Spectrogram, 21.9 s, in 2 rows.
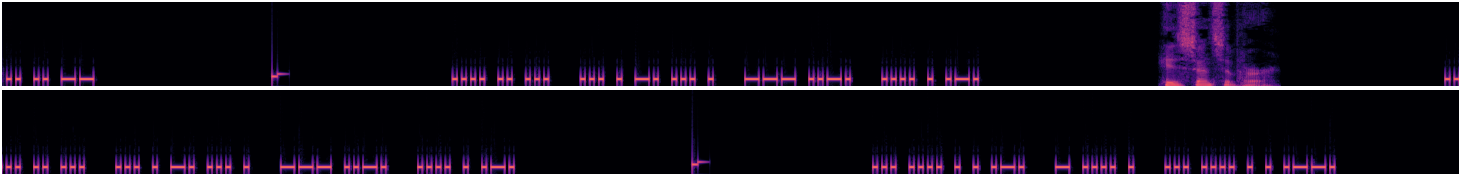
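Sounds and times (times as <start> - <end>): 
fast Morse code beeps at about 35 words per minute: 0.0 - 0.7, 3.4 - 7.4, 10.8 - 14.8, 17.5 - 21.0
speech: 8.7 - 9.6.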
